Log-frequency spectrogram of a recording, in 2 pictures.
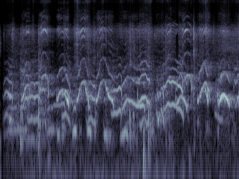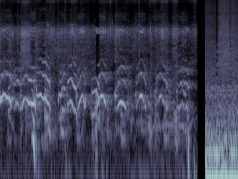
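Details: Litter of German Shorthaired Pointer puppies, days old with eyes not yet open. Dense, overlapping high whimpers and squeals rise and fall continuously and tumble over one another, cut off by an abrupt loud burst of noise near the end.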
